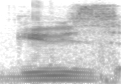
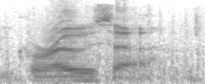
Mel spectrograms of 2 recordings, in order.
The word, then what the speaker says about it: Groza: this gun a lot which one's though the goose or i don't know how you pronounce it's like one of the cold war weapons like gooser yeah the groza is it an lmg what is it no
